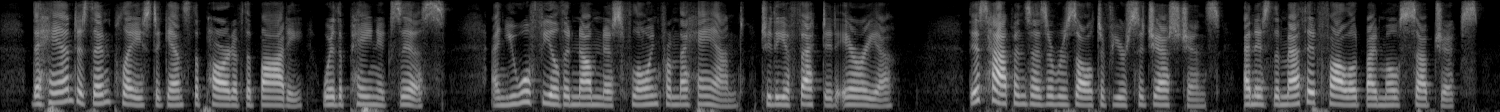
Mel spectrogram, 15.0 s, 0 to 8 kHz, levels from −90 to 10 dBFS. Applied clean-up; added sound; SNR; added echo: none; none; none; none.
